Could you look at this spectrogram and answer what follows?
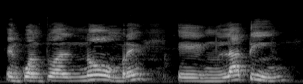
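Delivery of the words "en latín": ordinary talk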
